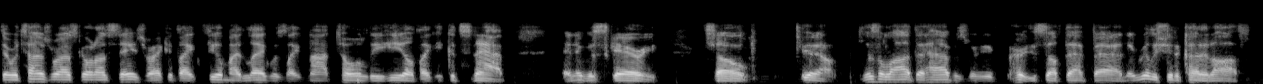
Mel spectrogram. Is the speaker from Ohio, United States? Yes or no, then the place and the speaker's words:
no; New York, United States; moved away; also born or lived in Los Angeles; I grew up mostly on uh, Long Island, Queens, Long Island, Harlem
